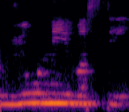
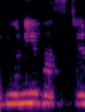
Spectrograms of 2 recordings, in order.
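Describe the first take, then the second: First: यूनिवर्सिटी spoken louder, opening clearly on a y sound; pronounced aloud. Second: Said in the usual way. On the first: Shown as a demonstration. Teacher pronouncing यूनिवर्सिटी so the class hears the y sound. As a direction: sound out यूनिवर्सिटी loudly with a y at the start. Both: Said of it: "उसको pronounce करके देखो".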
